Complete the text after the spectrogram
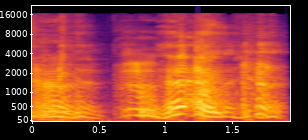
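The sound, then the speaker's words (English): Throat clearing and coughing from a person: a few rough, voiced rasps and short hacking bursts close together, fairly loud, with a small catch of breath at the end. “Sorry, my bad. I think I got something stuck in my throat.”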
